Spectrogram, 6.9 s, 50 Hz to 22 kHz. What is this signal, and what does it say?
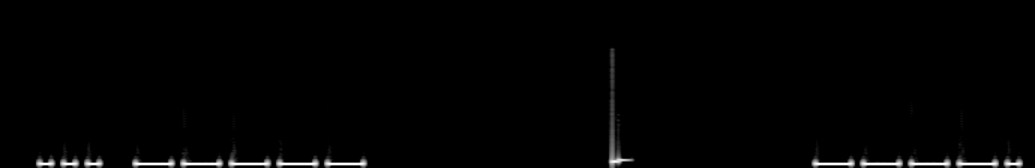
Morse code, heard as a keyed tone, about 15 wpm, 700 Hz. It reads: S 0 9
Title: Single-Letter Single-Number 15wpm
